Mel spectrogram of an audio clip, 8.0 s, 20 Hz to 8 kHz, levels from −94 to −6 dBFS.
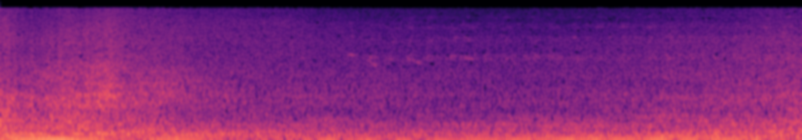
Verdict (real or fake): real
